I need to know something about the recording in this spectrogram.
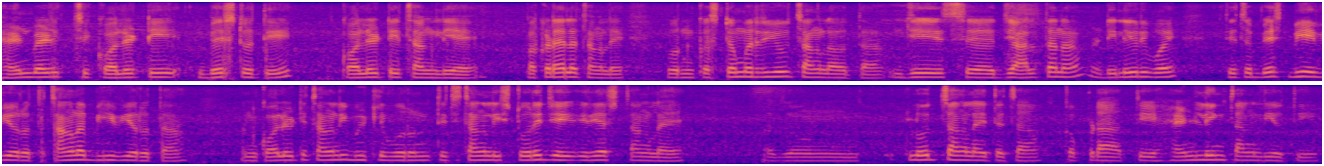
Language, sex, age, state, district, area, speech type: Marathi, male, 30-45, Maharashtra, Nanded, rural, spontaneous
